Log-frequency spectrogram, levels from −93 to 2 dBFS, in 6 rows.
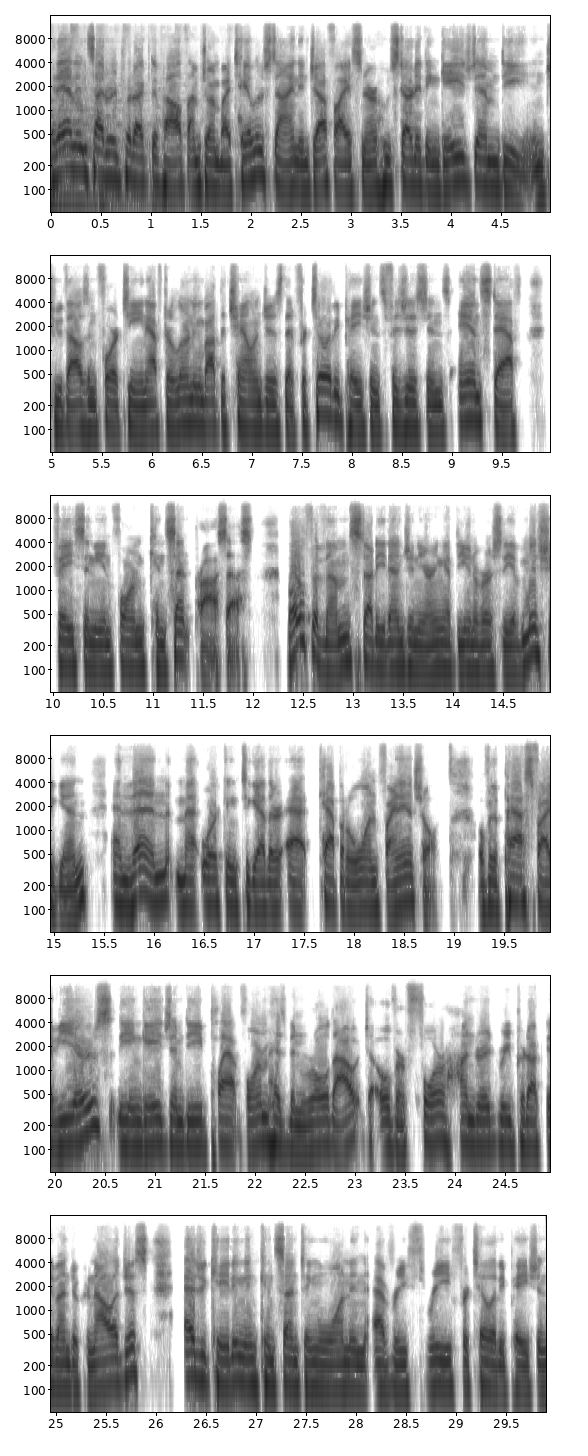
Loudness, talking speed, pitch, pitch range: -21 LUFS, 165 wpm, 110 Hz, 105-120 Hz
